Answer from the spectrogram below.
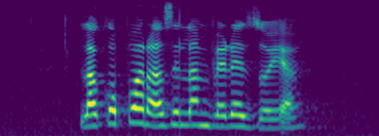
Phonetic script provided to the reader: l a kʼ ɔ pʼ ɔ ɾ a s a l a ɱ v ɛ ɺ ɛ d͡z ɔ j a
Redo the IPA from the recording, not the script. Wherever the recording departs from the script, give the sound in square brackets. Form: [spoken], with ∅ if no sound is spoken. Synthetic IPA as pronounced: l a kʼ ɔ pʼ ɔ ɾ a s [i] l a ɱ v ɛ ɺ ɛ d͡z ɔ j a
